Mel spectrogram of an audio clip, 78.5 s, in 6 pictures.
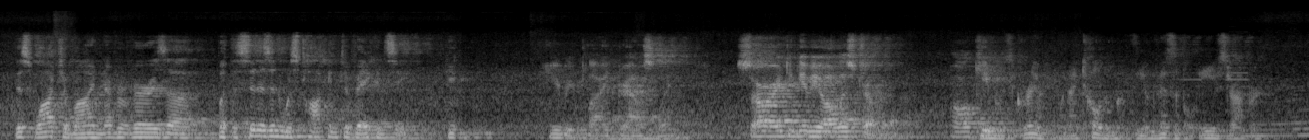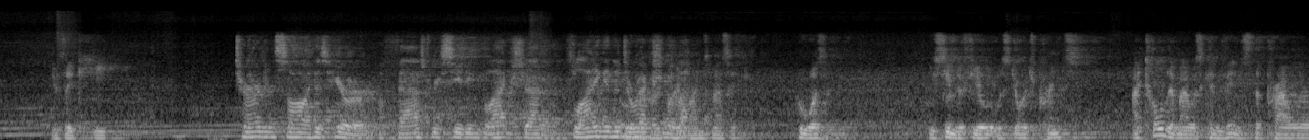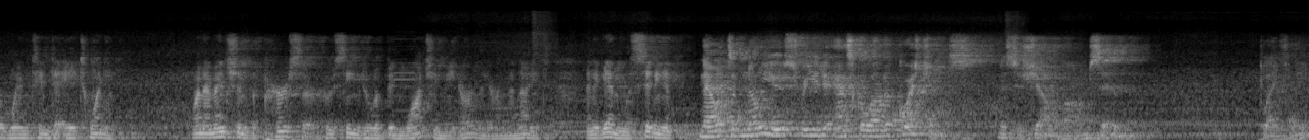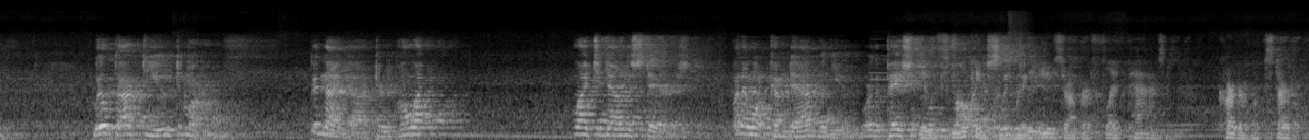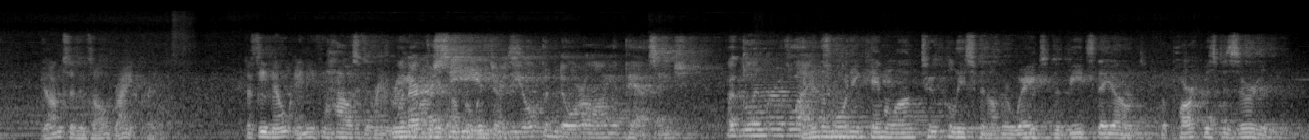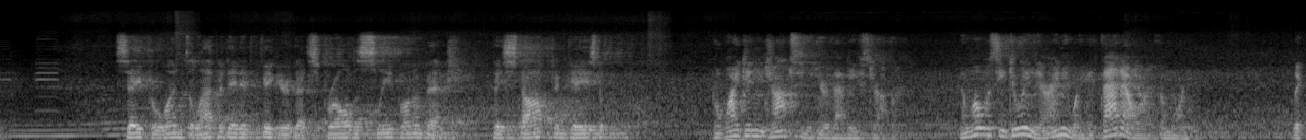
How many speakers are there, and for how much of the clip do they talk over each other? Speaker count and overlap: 3, about 7%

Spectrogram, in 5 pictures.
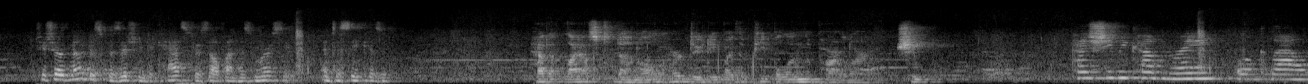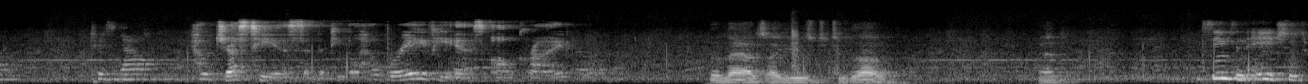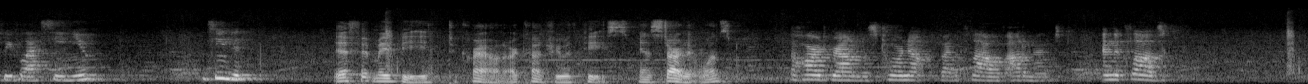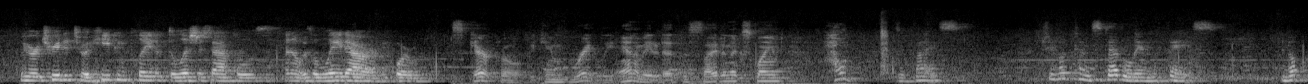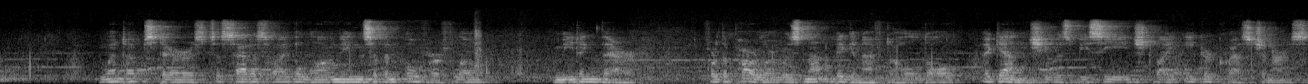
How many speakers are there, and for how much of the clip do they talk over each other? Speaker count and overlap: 10, no overlap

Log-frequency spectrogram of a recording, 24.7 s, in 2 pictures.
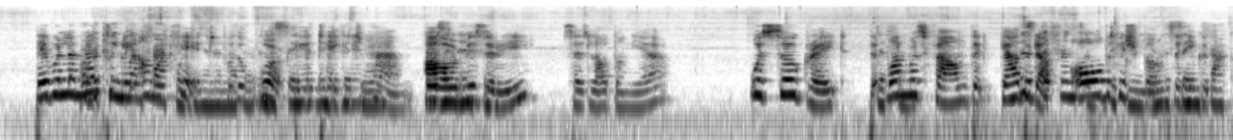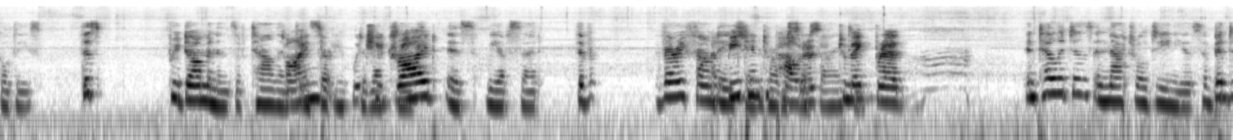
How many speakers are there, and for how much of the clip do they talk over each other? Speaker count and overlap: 2, about 46%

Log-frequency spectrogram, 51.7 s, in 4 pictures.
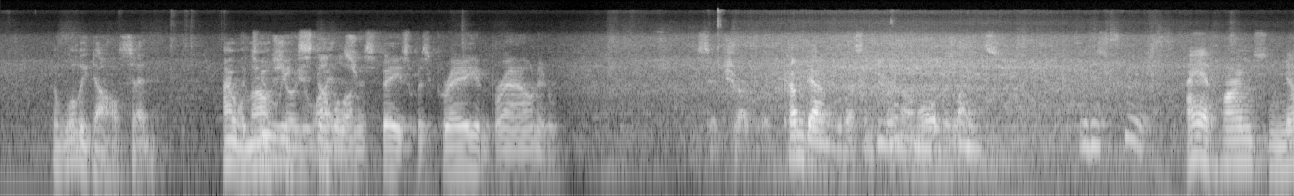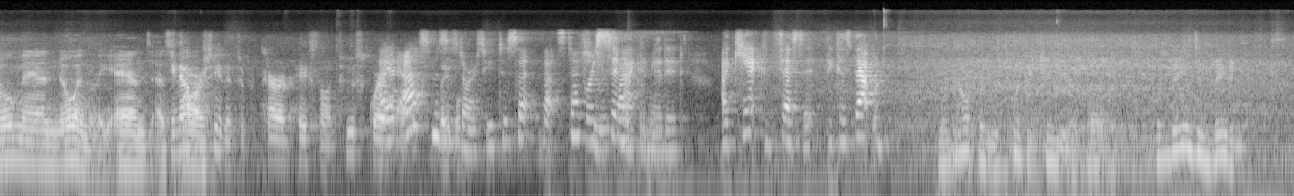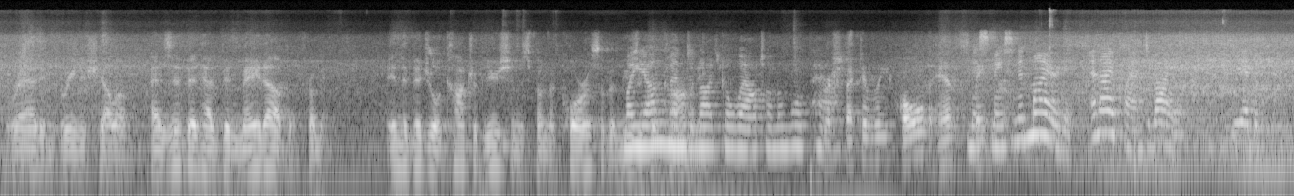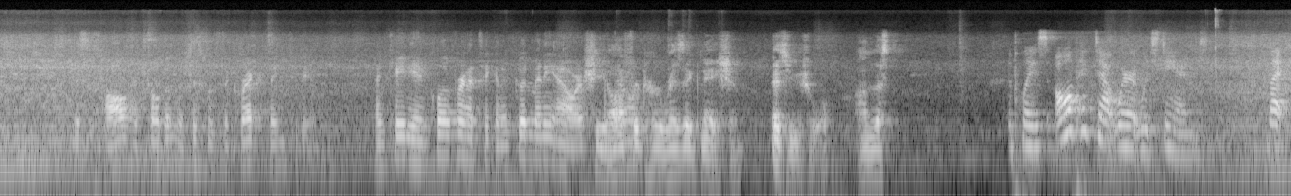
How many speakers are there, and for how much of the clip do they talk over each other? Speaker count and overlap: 9, about 15%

